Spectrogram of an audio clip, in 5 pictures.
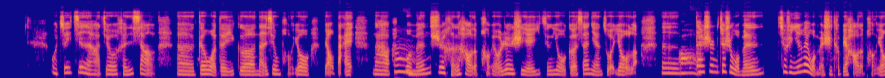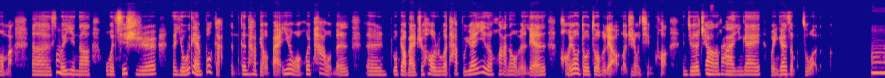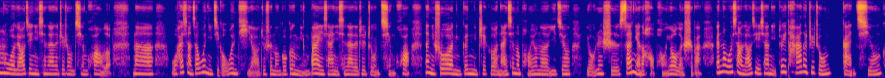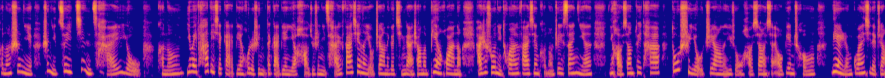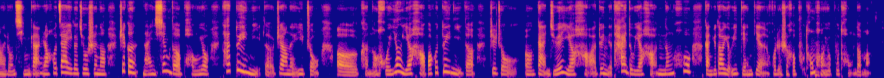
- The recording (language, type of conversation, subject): Chinese, advice, 我害怕表白会破坏友谊，该怎么办？
- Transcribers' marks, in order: other background noise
